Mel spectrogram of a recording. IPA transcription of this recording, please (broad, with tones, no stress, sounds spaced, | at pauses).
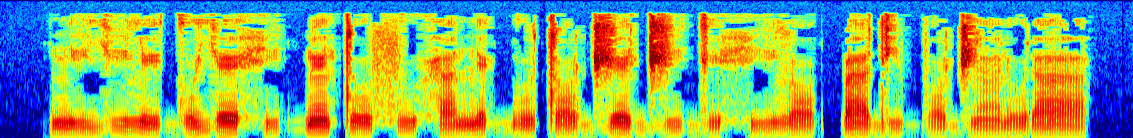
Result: n i˨ j i˧ l e˨ ɡ o˨˦ j ɛ˦˨ h i˨˦ ɡ͡b ɛ̃˦ t o˧ f u˧ h a˨ n ɛ˧ ɡ͡b o˧ t ɔ˧ d͡ʒ ɛ˦ d͡ʒ i˦˨ ɡ e˨ h i˨˦ l ɔ˧ k͡p a˦ d i˦˨ b ɔ˨ d͡ʒ ã˨ ɾ o˨˦ ɾ a˦˨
